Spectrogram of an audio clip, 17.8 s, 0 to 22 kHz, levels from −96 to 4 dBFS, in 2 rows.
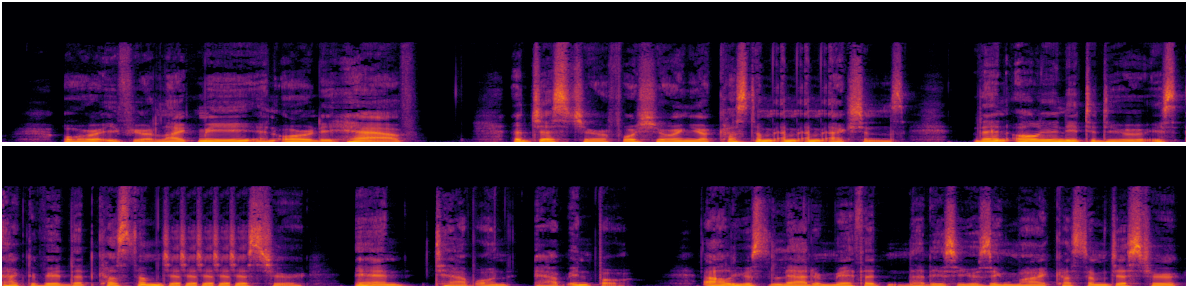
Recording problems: audio stuttering; at 5.5 s and at 10 s

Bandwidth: 15.5 kHz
